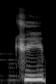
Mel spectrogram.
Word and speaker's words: Chi: types on Chi Earth Chi pronounced key or Earth was known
